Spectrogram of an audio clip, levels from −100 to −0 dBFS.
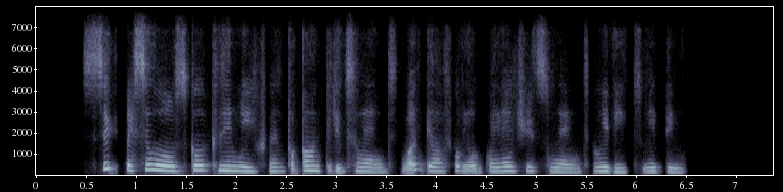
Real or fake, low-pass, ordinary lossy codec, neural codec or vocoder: fake; 7.2 kHz; Opus, 24 kbps; codec, 16 kHz, 0.5 kbps, FreqCodec, larger model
